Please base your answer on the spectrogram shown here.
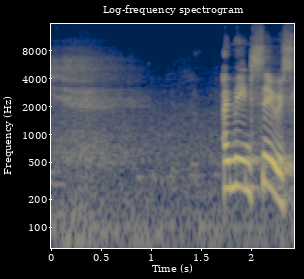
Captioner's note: sighs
